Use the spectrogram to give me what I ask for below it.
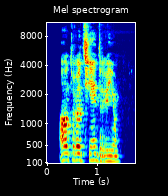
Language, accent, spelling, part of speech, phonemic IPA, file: French, Canada, entretiendrions, verb, /ɑ̃.tʁə.tjɛ̃.dʁi.jɔ̃/, LL-Q150 (fra)-entretiendrions.wav
- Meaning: first-person plural conditional of entretenir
